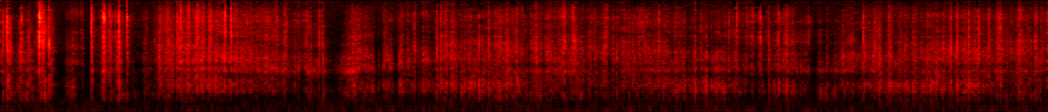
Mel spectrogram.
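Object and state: Plastic hair brush scratched with nails.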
